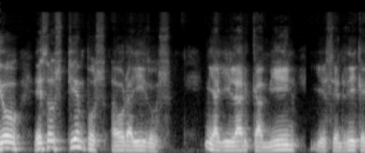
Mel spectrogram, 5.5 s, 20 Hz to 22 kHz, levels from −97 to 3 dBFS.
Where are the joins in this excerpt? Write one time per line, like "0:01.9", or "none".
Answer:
0:04.6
